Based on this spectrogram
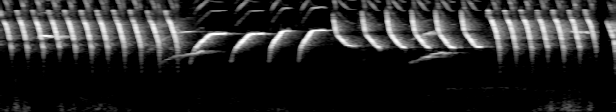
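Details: Yorkshire canary in competition song: rapid repeated descending chirps, then slower rising whistled notes, then another fast run of downward notes, loud and clear.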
